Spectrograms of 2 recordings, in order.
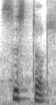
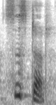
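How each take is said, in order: First: सिस्टर said softly with the final r dropped; sister, soft r. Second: सिस्टर said with a clear r at the end; sister with final r. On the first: Teacher saying सिस्टर softly to students, final r dropped. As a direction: let the last r of सिस्टर fade away. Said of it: "रे last में है". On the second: Teacher showing students सिस्टर with its final r sounded. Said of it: "सिस्टर में हमारी अर की sound आई हुई है". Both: Shown as a demonstration.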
